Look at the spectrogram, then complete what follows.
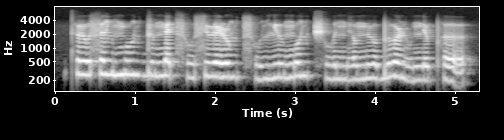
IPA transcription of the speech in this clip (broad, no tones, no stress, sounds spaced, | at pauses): t̪ʰ ø ʊ̯ s ə ʎ m u ʎ d ɯ ŋ ɛ t͡sʰ o̤ s ʉ ɪ̯ ɭ u ʎ t͡sʰ o̤ ʎ lʲ ɯ ʊ̯ ŋ o ʎ t͡ʃʰ o̤ ɪ̯ ŋ ɛ̤ ʊ̯ n̪ ʉ ʊ̯ d̪ ɯ ʊ̯ ɳ o̤ n ø pʰ ə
